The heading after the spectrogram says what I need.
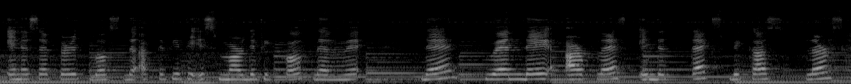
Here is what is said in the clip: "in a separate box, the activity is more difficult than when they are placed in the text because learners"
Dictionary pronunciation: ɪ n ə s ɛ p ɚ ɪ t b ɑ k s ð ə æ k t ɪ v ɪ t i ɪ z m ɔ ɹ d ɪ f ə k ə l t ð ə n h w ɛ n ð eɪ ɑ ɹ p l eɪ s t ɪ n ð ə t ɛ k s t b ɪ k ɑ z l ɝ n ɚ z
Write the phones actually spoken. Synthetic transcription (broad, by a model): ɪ n ə s ɛ p ɚ ɪ t b ɑ k s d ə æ k t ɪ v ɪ t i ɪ s m ɔ ɹ d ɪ f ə k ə l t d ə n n w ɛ n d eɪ ɑ ɹ p l eɪ s t ɪ n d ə t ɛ k s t b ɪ k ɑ s l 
